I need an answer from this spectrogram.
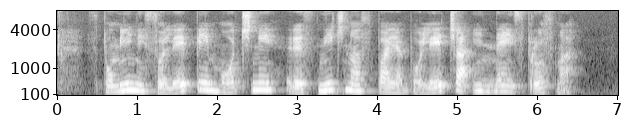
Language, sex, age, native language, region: Slovenian, female, 30-49, Slovenian, Drava region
